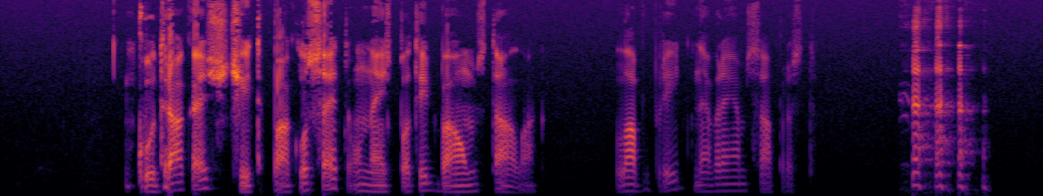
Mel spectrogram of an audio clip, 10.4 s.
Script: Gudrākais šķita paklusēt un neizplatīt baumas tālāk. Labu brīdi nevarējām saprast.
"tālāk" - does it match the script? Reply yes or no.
yes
